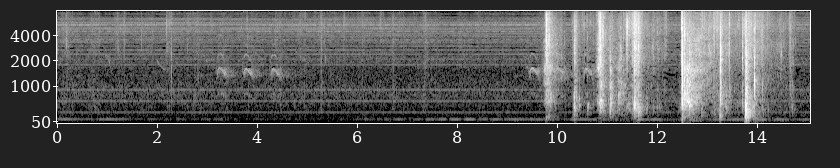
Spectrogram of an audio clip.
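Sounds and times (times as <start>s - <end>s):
low hum: 0.0s - 15.0s
bird calling: 3.2s - 4.6s, 9.4s - 11.1s.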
